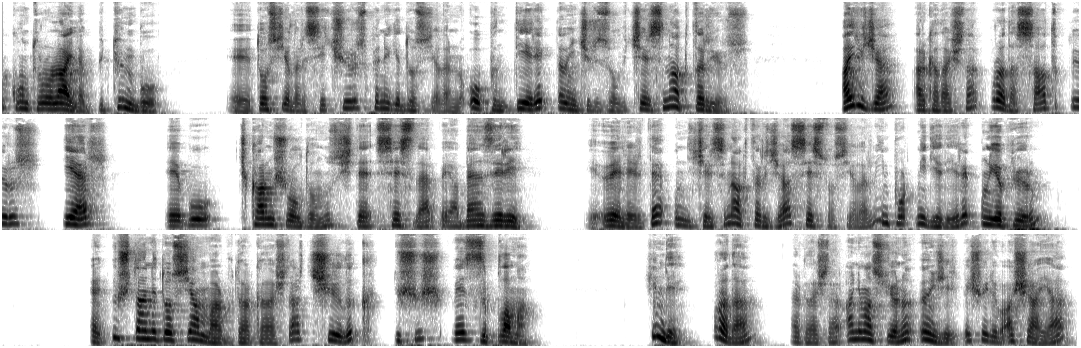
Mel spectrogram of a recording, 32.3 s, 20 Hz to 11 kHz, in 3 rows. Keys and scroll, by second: 3.0 ctrl+a.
